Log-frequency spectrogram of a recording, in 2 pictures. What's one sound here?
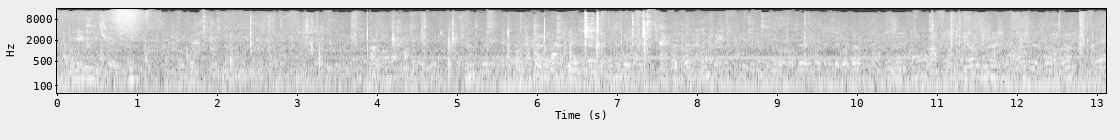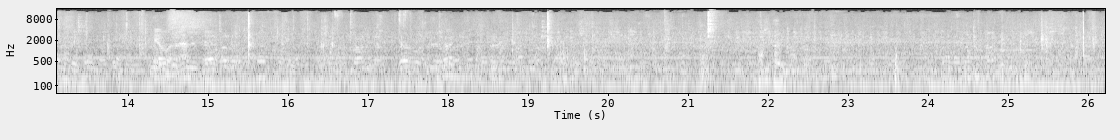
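Many men chat and talk over one another in a room.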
